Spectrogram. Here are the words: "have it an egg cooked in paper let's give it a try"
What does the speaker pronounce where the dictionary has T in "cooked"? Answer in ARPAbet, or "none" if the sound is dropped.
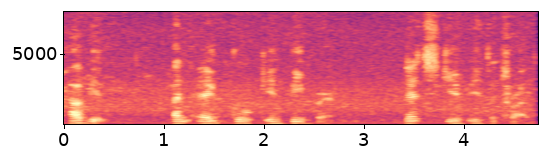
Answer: none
